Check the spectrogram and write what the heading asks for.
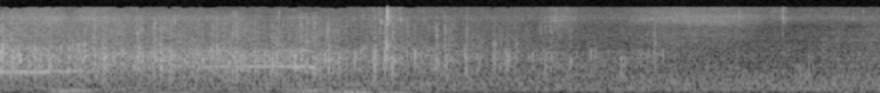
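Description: Faint applause and crowd noise from a live concert recording, slowly dying away, with a thin high tone heard twice early on.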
